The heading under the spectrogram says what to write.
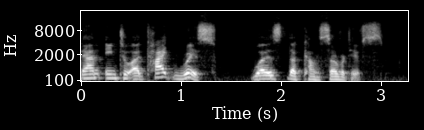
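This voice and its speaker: Spoken at a fairly slow pace with a strong Chinese accent, the voice comes through in a very clean recording with a silent background. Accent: heavy Chinese. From China. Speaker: political commentator. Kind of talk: scripted commentary.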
